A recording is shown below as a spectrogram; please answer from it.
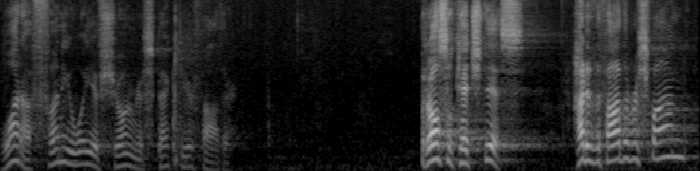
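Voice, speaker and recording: High-voiced preacher in a reverberant hall. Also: male voice, very animated, moderate pace, breathy edge. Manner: dramatic swings between loud emphasis and near-hushed asides; addresses listeners as dear friends. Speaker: pastor. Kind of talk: sermon.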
